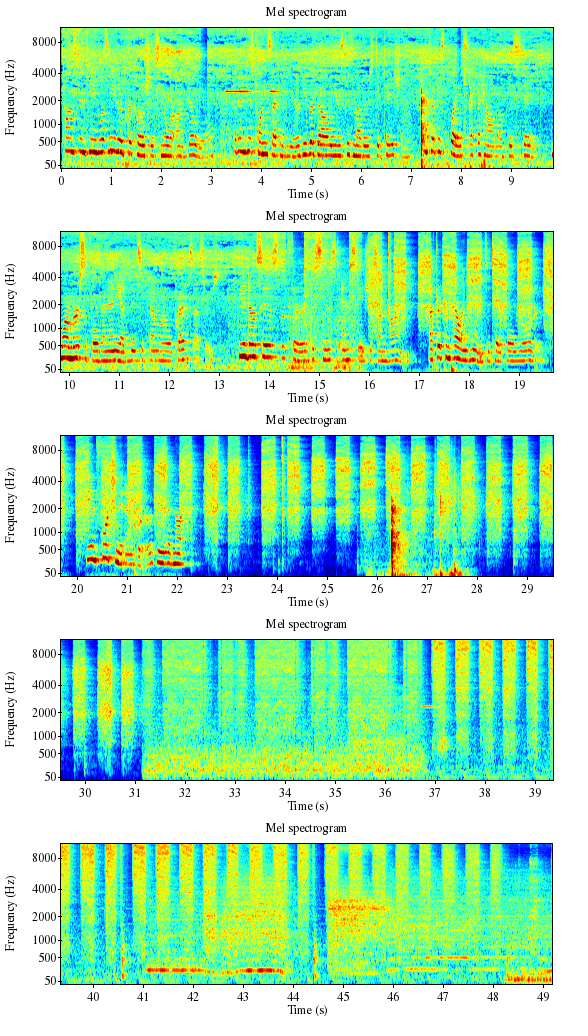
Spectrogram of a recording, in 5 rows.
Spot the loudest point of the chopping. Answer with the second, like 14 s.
26 s.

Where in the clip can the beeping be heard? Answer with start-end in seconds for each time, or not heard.
3.1-4.4, 35.2-37.2.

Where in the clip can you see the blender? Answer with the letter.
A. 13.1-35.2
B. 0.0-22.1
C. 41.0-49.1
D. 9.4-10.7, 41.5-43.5
C.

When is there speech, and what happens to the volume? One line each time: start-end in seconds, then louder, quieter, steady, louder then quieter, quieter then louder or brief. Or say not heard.
0.0-22.1 steady.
